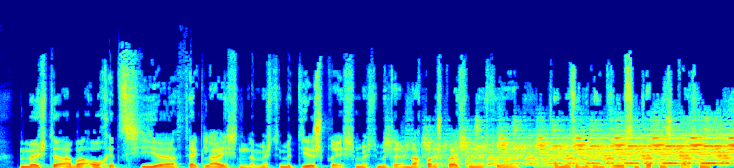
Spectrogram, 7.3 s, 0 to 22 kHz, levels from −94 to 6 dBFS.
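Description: From 3.85 s to the end of the clip there is feedback echo between two devices. Two devices in the same room are on one call, so one device plays out what the other's microphone sent, and that microphone picks it up again. Each echo canceller only removes its own device's playback, so the loop stays open. The speech comes back at an interval of roughly 400 ms, and the repeats build up instead of dying away, reaching about 2 dB above the speech itself.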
